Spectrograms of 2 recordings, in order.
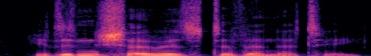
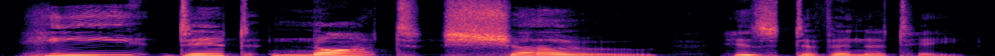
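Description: First: Said in the usual way. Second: Slow and deliberate, each word weighed; slow emphasis. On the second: Shown as a demonstration. Teacher stressing that the boy hid his divinity, slow. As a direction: lay it down slowly.

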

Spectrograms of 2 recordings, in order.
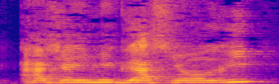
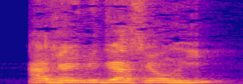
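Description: Both takes have the same delivery.

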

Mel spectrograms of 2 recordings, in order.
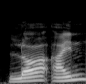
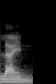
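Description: First: "ল আইন" as two separate sounds, ল then আইন; sounded out in parts. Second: Said in the usual way. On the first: Shown as a demonstration. Teacher showing beginners how the letters sound, "ল আইন" sounded out. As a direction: break it apart: ল, pause, আইন. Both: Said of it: "এল এর উচ্চারণটা ল".

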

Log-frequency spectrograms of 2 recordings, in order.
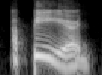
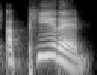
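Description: First: Said in the usual way. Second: "appeared" with -ed sounded as an extra syllable, "uh-peer-id"; wrong extra syllable. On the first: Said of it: "No extra syllable". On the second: Shown as a demonstration. Teacher shows learners what not to say, "appeared" mispronounced with an added "id" syllable. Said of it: "You will not say".

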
